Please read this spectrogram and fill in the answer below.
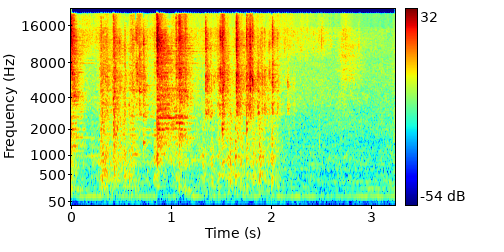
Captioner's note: pot clanking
